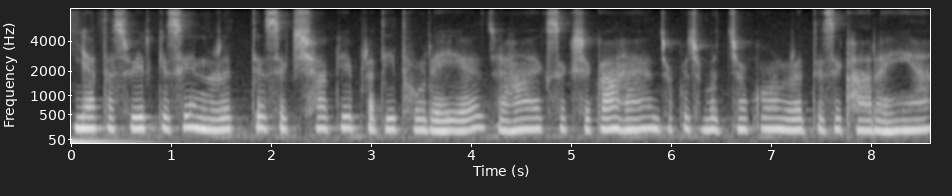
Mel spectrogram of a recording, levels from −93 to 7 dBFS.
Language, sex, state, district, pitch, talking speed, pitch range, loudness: Hindi, female, Bihar, Patna, 210 Hz, 155 wpm, 200-225 Hz, -15 LUFS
